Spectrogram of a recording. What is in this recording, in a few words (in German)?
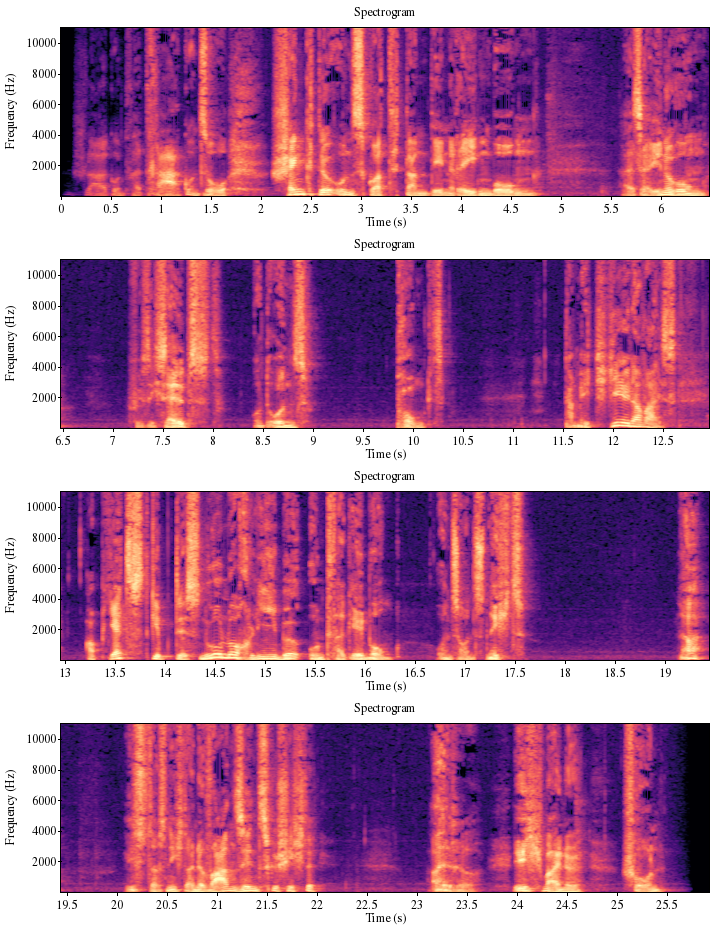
Erzaehler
